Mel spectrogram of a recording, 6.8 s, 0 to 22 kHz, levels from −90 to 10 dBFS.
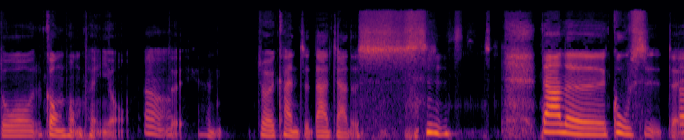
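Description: Listening to the speech recording, nothing technical stood out.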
